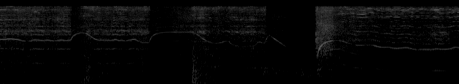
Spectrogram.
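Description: Angle grinder with a cutoff wheel cutting through the welds of steel brackets on an old air compressor tank. Its high whine dips and recovers as the wheel bites into the metal, with a short break about three seconds in.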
